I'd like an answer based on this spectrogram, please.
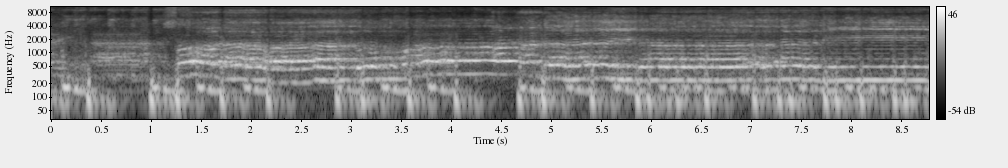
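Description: Live Arabic devotional song (sholawat) sung by a group of men over a steady drum beat; the voices come in about a second in with long held notes.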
